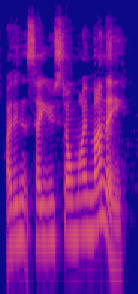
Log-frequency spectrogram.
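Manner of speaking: "money" jumping high, then falling; stress on MONEY. Shown as a demonstration. Trainer shows how tone shifts meaning, stress on "money". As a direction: save the punch for "money" at the end. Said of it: "spoken in several different ways".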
